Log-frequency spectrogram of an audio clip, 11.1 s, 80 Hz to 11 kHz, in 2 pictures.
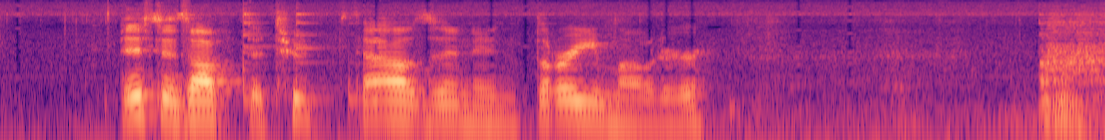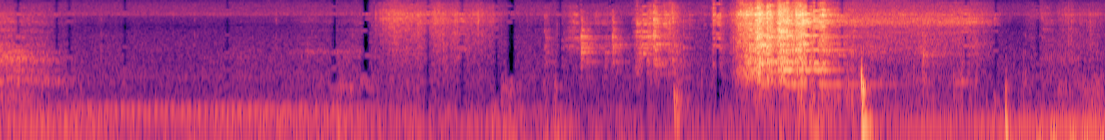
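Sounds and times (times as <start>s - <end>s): steady low hum: 0.0s - 11.0s
metal parts clinking and scraping: 7.5s - 10.2s
rattling clatter: 8.2s - 10.0s.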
